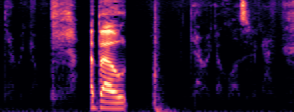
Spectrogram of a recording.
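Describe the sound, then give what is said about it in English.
A door opens with a short tonal creak followed by a dull thunk, amid soft whispery rustling and breathy noise. “hold on, I have to open the door for a second.”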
